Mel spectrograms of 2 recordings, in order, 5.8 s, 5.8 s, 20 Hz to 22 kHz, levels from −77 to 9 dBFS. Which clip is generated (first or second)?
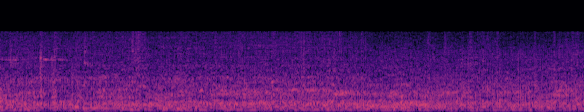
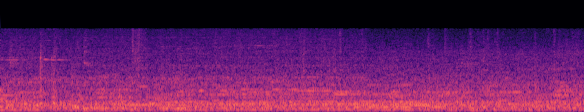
first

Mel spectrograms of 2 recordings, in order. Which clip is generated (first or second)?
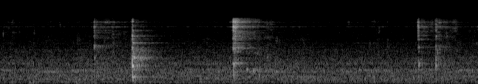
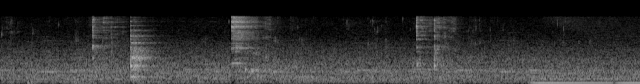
first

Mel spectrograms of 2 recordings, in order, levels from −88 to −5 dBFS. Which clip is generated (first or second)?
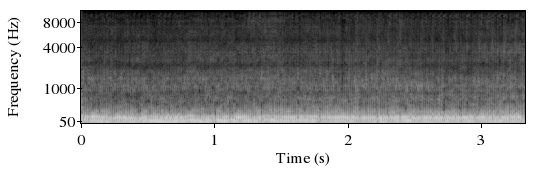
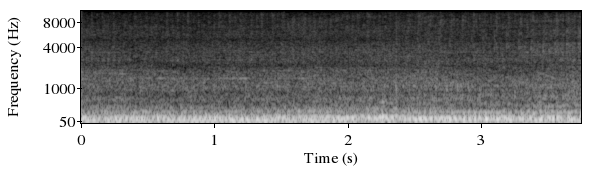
first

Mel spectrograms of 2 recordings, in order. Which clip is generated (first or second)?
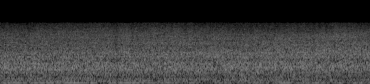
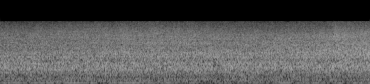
first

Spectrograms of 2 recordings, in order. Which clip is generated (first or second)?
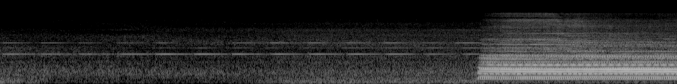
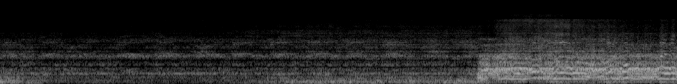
second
